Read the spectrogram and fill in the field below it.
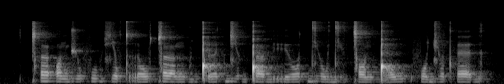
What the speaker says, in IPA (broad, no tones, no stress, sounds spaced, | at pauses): ǀʰ œ ʔ ɔ n d͡ʒ u f u ɡ ɕ ɛ w t r o w ǀ œː ŋ o ɡ ǃʼ ɘː t d͡ʑ ɘː ɡ ǃ œː ɡ rʲ oː t dʲ oː w dʲ ɘː ǀ ɔ n ɡ͡ǃ ɔ w | f o d͡ʑ oː t ʔ ɛː ɡ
